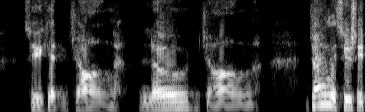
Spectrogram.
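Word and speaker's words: སྦྱོང: a moment and then the second character is a sa with a ba underneath it as a subscript and then a yah which is giving it uh kind of this J sound J and then the again the same o sound that's at the top and then that's with a suffix of a song sound so you get Jong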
